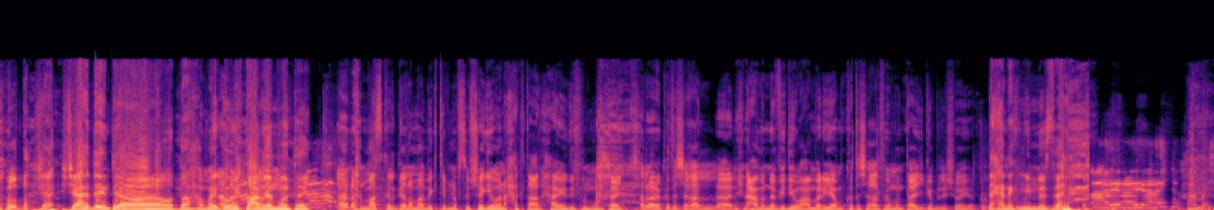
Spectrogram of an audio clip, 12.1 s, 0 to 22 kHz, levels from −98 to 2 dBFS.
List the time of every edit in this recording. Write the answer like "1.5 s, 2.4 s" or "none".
3.6 s, 6.4 s, 9.9 s, 10.9 s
